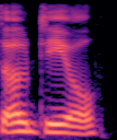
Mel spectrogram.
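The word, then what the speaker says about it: Odile: It's Odal.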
